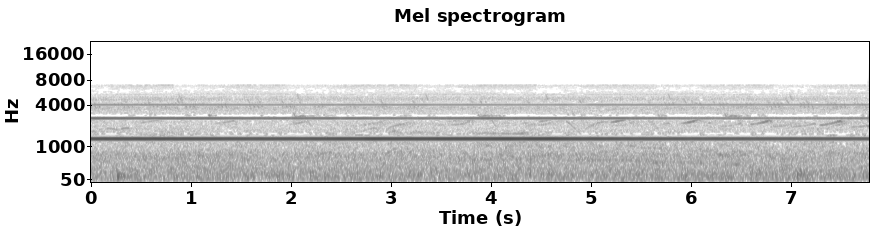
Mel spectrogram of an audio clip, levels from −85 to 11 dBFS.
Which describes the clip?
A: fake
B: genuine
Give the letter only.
B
